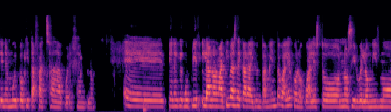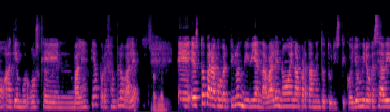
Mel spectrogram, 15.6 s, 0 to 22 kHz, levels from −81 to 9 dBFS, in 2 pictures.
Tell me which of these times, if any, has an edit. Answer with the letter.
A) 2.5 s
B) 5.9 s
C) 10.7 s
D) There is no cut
A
